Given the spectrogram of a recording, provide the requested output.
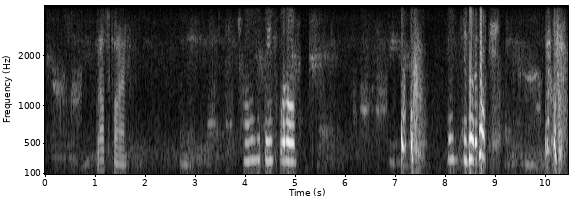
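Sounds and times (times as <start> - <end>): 
speech: 0.8 - 1.8, 2.7 - 5.2, 6.9 - 10.4
person sneezing: 7.1 - 7.6, 10.0 - 10.4.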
